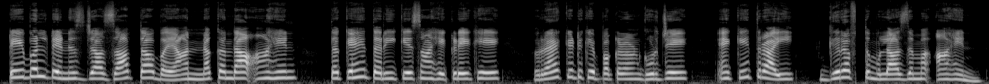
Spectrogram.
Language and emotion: Sindhi, neutral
